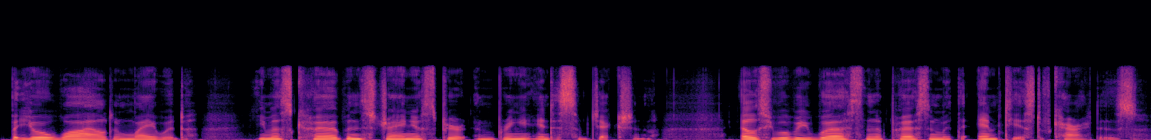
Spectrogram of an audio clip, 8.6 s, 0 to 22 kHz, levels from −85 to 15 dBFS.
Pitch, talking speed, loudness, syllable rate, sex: 195 Hz, 215 wpm, -19 LUFS, 5.9 syllables/s, female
